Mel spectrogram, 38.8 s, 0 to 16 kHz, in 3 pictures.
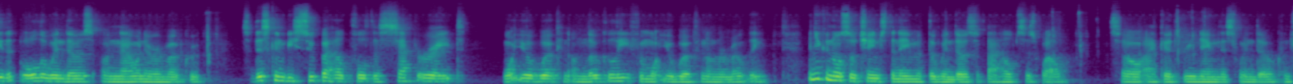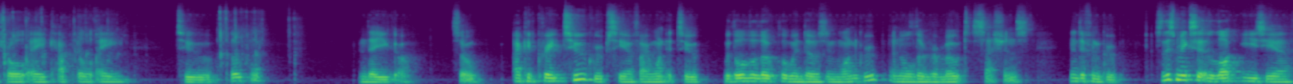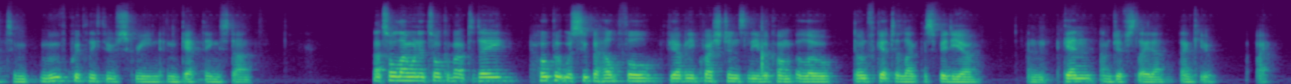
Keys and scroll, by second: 11.9 a, 13.8 ctrl+u.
